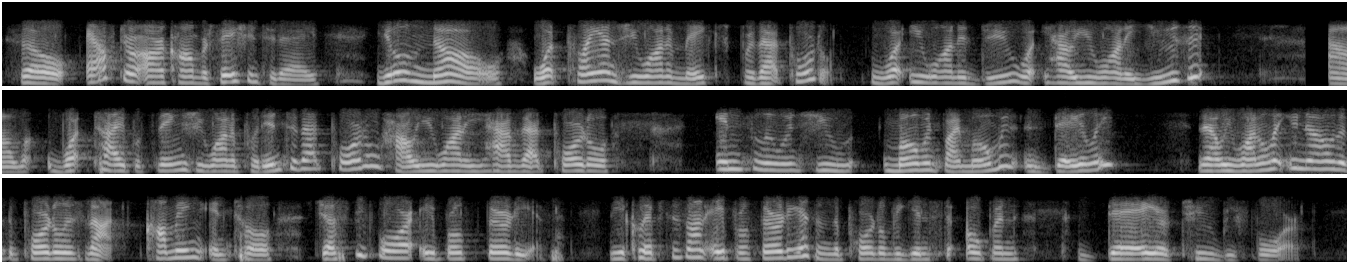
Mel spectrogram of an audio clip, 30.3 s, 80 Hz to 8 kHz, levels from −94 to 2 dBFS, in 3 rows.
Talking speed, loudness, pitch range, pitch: 175 wpm, -28 LUFS, 195-245 Hz, 210 Hz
